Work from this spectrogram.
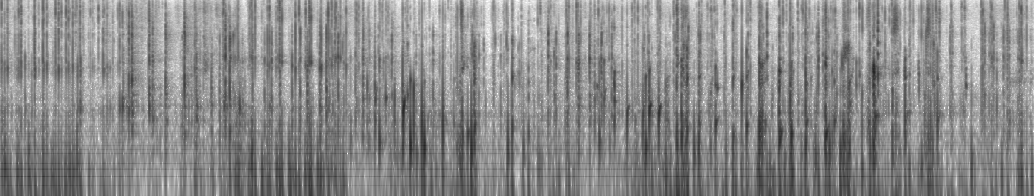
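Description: A handheld adhesive paper lint roller with a blue plastic handle and a white sticky paper roll is held close to the microphone and pressed and rolled against the fingers and palm. It makes a rapid, continuous stream of crisp, crackling peeling and sticky sounds, bright and dry with little low end.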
